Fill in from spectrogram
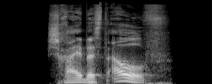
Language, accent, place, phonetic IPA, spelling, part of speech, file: German, Germany, Berlin, [ˌʃʁaɪ̯bəst ˈaʊ̯f], schreibest auf, verb, De-schreibest auf.ogg
- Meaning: second-person singular subjunctive I of aufschreiben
